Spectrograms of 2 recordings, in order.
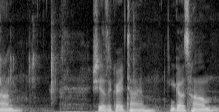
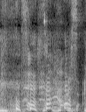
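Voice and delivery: laughing denial; 12 semitones higher than usual. Real, not acted. Joking denial of being a rock star.

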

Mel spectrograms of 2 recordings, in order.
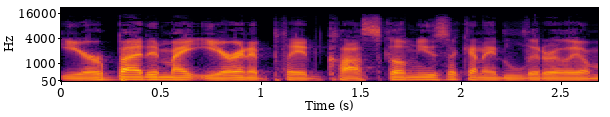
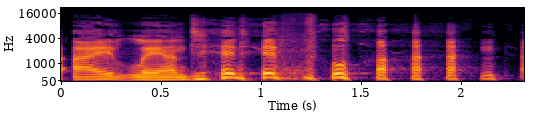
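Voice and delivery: slow, giggling through the words; can't keep a straight face; laughing; 5 semitones higher, slower than usual. Real, not acted. Laughing through her own story.

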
